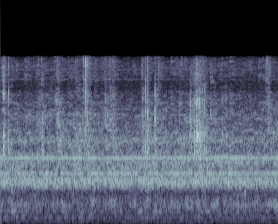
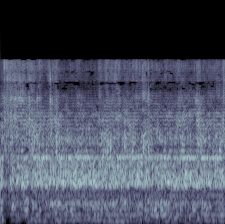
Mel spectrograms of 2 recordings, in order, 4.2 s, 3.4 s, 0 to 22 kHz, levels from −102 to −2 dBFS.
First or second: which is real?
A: first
